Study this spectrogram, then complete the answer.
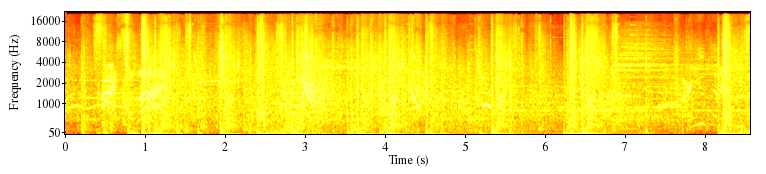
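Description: Dense gunfire from a shootout with rustlers in the video game Red Dead Redemption: rapid overlapping rifle and pistol shots crackle throughout, loud and close, with game voices shouting in between.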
